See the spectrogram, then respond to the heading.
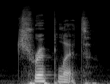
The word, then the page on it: triplet: American English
